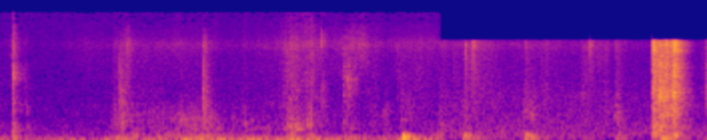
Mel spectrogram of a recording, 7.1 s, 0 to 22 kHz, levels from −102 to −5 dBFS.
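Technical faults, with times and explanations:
4.39 s to end: input switched to a poorer device, likely; with no gap, everything above 7.6 kHz disappears and new background noise sits about 30 dB down.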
